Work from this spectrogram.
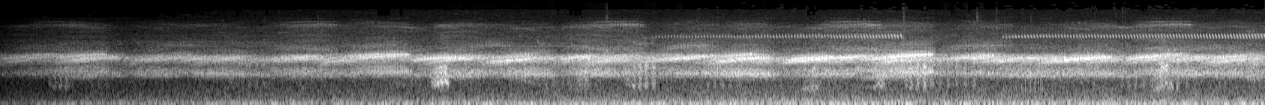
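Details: Frog chorus at a pond, recorded in a search for the protected Iberian tree frog in the Landes forest of Aquitaine, France: dense overlapping rasping croaks forming a continuous bright band, with a thin steady high insect-like whine coming and going.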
